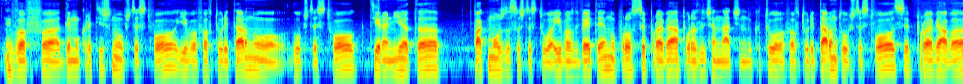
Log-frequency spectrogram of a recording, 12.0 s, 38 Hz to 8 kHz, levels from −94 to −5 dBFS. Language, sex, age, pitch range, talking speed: Bulgarian, male, 20-39, 90-100 Hz, 140 wpm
